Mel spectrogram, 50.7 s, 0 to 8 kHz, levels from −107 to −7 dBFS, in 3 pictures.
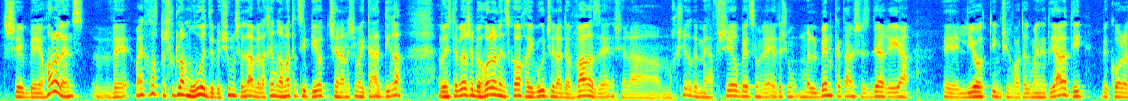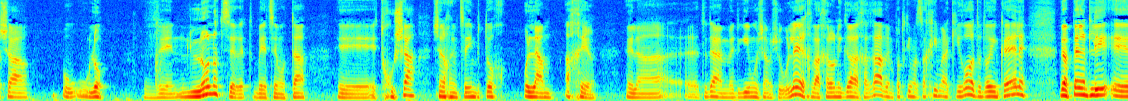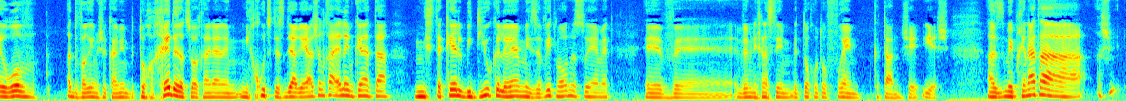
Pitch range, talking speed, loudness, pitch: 125-160 Hz, 130 wpm, -28 LUFS, 140 Hz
